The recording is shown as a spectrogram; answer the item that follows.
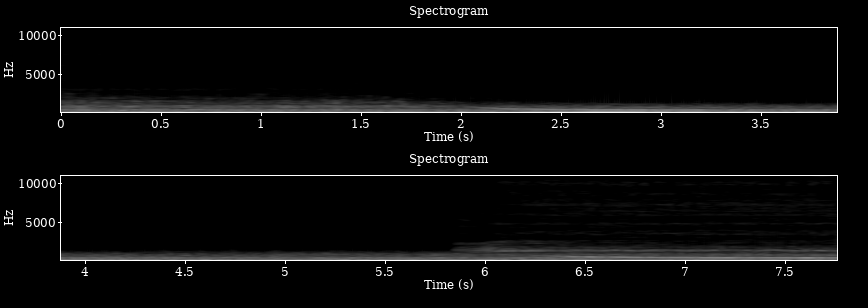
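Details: Whales in the deep sea: two smooth, mournful calls slide down in pitch and then level off into sustained tones, with a faint low hum and a dense, muffled ocean rumble beneath.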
